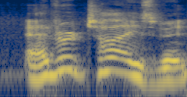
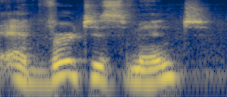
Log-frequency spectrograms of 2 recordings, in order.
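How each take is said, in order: First: It is said with the American pronunciation. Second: It is said with the British pronunciation. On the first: "is the American and Canadian pronunciation" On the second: "is the British pronunciation"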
